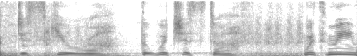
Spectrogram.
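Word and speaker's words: Descura: Discura. The witch's staff with me, my friend. Okay. Well, there's the pronunciation. Discura. I was right. Not Dura. Dura.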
